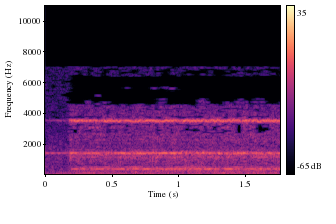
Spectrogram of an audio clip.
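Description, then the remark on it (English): A telephone on the desk in Nero Wolfe's office rings with a steady, buzzing electric tone that holds loud and unbroken for nearly two seconds, with no voices over it. “The phone, if you please, Mr.”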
